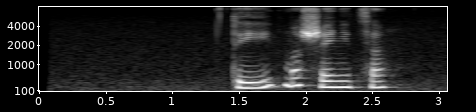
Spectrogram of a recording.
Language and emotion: Russian, positive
